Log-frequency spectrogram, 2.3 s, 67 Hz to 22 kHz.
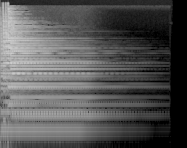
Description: C sharp 7th Suspended 4th C sharp, Guitar; C#7sus4; strummed; tuning=4F,4A,5C,5G,5C,6E; guitar chord

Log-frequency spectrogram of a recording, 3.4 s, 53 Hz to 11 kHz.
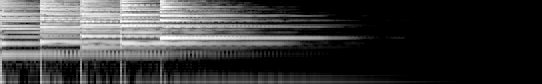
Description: G 7th Flat 5th

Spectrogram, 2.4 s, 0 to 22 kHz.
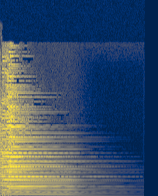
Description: B 7th Suspended 2nd, Guitar; B7sus2; strummed

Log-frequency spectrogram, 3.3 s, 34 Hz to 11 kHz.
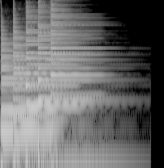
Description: B Diminished 7th B down Guitar Open F; Bdim7 arpeggiated

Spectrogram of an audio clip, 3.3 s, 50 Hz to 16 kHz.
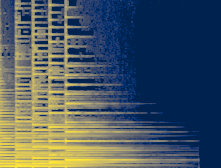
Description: C 6th Flat 5th, C, down, Guitar, Standard; arpeggiated; JGuitar

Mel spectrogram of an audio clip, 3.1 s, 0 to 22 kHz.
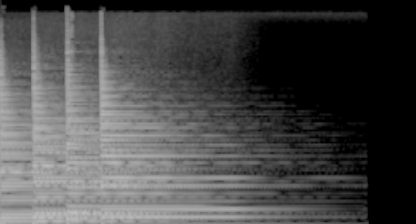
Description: B 7th Suspended 2nd, Bass Standard; B7sus2; arpeggiated; JGuitar

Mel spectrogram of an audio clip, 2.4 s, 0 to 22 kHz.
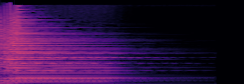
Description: E Minor 7th Sharp 5th E, Guitar Half Step Down

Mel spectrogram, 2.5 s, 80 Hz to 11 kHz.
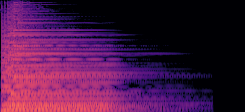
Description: C sharp Minor 6th Add 9th; C#m6add9 Chord {9 7 8 8 X 9} strummed

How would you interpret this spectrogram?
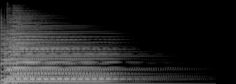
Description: C Major 7th Suspended 4th, C, down, Guitar

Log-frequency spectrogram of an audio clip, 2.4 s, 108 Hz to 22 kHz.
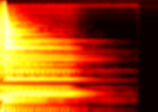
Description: G Minor Double Flat 5th, G, Guitar; strummed; JGuitar

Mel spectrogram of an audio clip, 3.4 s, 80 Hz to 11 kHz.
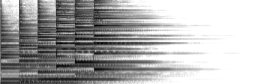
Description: Db Diminished 7th Db down Guitar Open G

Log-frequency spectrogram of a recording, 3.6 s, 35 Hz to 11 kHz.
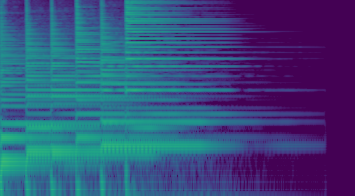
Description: G Suspended 4th Sharp 5th G down Guitar; Gsus4#5; arpeggiated; JGuitar

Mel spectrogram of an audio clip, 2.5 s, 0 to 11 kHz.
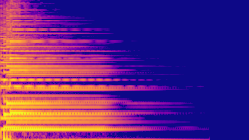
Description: E Major 7th Suspended 4th Sharp 5th, C

